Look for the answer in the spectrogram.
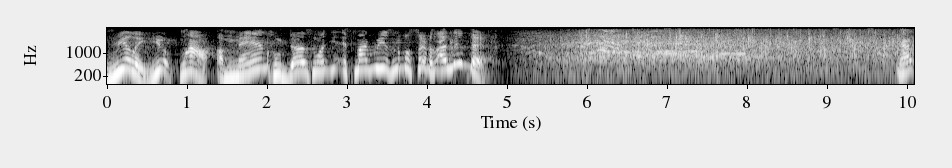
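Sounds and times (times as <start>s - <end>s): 
speech: 0.0s - 4.9s, 9.9s - 10.0s
audience applauding: 5.3s - 10.0s.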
